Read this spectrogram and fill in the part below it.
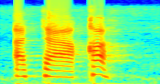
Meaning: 1. rooster, cock 2. gay person; a homosexual
- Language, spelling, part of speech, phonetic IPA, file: Adyghe, атакъэ, noun, [ʔataːqa], Ady-атакъэ.oga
